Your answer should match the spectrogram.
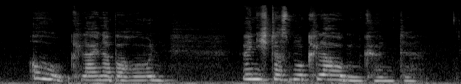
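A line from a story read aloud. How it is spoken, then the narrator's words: Sighing lady. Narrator (German): seufzte die schöne Damosel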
